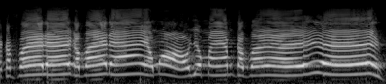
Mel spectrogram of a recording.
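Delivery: high, sustained sales call; vendor's street cry. Acted. Café seller calls passers-by to buy coffee, drawn-out hawking. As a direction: sing out for customers, stretching the last word.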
